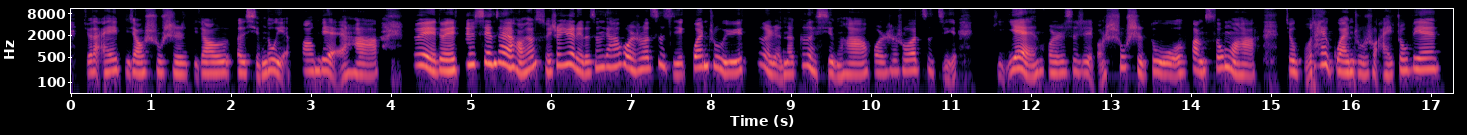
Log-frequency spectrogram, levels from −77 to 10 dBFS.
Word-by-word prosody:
觉 185 Hz, -, -4 dB
得， -, -, +1 dB
诶， 195 Hz, +3 st, 0 dB
比 185 Hz, -5 st, -9 dB
较 175 Hz, -2 st, +2 dB
舒 185 Hz, +1 st, -4 dB
适， 175 Hz, -2 st, -2 dB
比 -, -, -12 dB
较 180 Hz, 0 st, +1 dB
呃， 185 Hz, -, 0 dB
行 170 Hz, -2 st, -2 dB
动 215 Hz, -1 st, +1 dB
也 -, -, -4 dB
方 205 Hz, 0 st, -2 dB
便 210 Hz, -2 st, +1 dB, 0.2 s
哈， 165 Hz, -2 st, 0 dB, 0.4 s
对， 290 Hz, -8 st, +7 dB
对。 210 Hz, +1 st, +6 dB
就 220 Hz, -, -19 dB
是 315 Hz, -, +5 dB
现 325 Hz, +1 st, +4 dB
在 320 Hz, -6 st, +7 dB
好 175 Hz, -8 st, +2 dB
像 245 Hz, +9 st, +1 dB
随 345 Hz, -, -4 dB
着 295 Hz, +10 st, 0 dB
阅 310 Hz, 0 st, +5 dB
历 210 Hz, -8 st, +1 dB
的 180 Hz, -, 0 dB
增 255 Hz, +7 st, -3 dB
加 275 Hz, +2 st, -1 dB
或 265 Hz, -5 st, +3 dB
者 210 Hz, -, -1 dB
说 235 Hz, +3 st, 0 dB
自 275 Hz, +4 st, -4 dB
己 165 Hz, -10 st, -4 dB
关 260 Hz, +2 st, +3 dB
注 260 Hz, -10 st, -2 dB
于 185 Hz, +3 st, +1 dB
个 290 Hz, -, -3 dB
人 165 Hz, -1 st, -3 dB
的 175 Hz, 0 st, -2 dB
个 270 Hz, -, -3 dB
性 175 Hz, -4 st, -3 dB
啊， 170 Hz, +1 st, -1 dB
或 185 Hz, -1 st, -4 dB
者 180 Hz, -, -7 dB
是 200 Hz, 0 st, -8 dB
说 205 Hz, +1 st, -1 dB
自 210 Hz, -2 st, -11 dB
己 -, -, -12 dB, 0.4 s
体 -, -, -16 dB
验， 205 Hz, -6 st, +5 dB
或 190 Hz, -2 st, -4 dB
者 180 Hz, -, -3 dB
是 185 Hz, +1 st, -8 dB
这 180 Hz, -2 st, -4 dB
种 170 Hz, -, -11 dB
舒 255 Hz, +8 st, -5 dB
适 180 Hz, -8 st, -1 dB
度、 175 Hz, -1 st, -1 dB
放 205 Hz, -4 st, 0 dB
松 245 Hz, +4 st, -1 dB
啊， 160 Hz, -2 st, -1 dB, 0.4 s
就 200 Hz, -, -1 dB
不 190 Hz, 0 st, -6 dB
太 315 Hz, +1 st, 0 dB
关 190 Hz, -5 st, +1 dB
注 180 Hz, -3 st, -6 dB
说， 170 Hz, 0 st, -7 dB
哎， 165 Hz, 0 st, -5 dB
周 215 Hz, +5 st, -4 dB
边， 230 Hz, +1 st, +2 dB
195 Hz, 255 characters per minute, -23 LUFS, 180-240 Hz, 0.4 s, 对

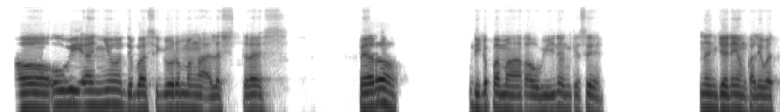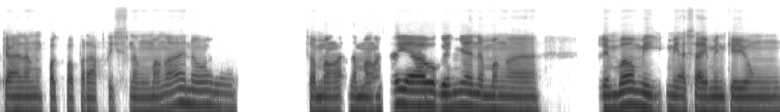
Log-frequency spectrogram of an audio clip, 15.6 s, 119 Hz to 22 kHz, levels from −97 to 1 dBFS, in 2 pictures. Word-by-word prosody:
So 145 Hz, 0 st, +5 dB
uwian 160 Hz, 0 st, +4 dB
niyo 170 Hz, 0 st, +1 dB
'di 140 Hz, -, +1 dB
ba 145 Hz, -, +4 dB
siguro 145 Hz, +1 st, +1 dB
mga 140 Hz, -2 st, 0 dB
3:00, 135 Hz, +2 st, -3 dB, 0.7 s
pero 155 Hz, 0 st, +5 dB, 0.6 s
'di 145 Hz, -2 st, -1 dB
ka 155 Hz, -, 0 dB
pa 145 Hz, -, +4 dB
makakauwi 130 Hz, -1 st, +1 dB
nun 140 Hz, -2 st, -2 dB
kasi, 130 Hz, -3 st, -2 dB, 1.0 s
nandiyan 140 Hz, -1 st, +4 dB
na -, -, +5 dB
'yung 130 Hz, -, -3 dB
kaliwa't-kanang 125 Hz, 0 st, -1 dB
pagpapractice 120 Hz, 0 st, -9 dB
ng 120 Hz, -1 st, -5 dB
mga 135 Hz, +9 st, -3 dB
ano, 165 Hz, -2 st, -3 dB, 1.0 s
sa 125 Hz, -1 st, -5 dB
mga 120 Hz, +1 st, -2 dB
ng 125 Hz, -, -2 dB
mga 120 Hz, +1 st, -3 dB
sayaw 160 Hz, -1 st, +4 dB
ganiyan, 145 Hz, +1 st, +1 dB
ng 135 Hz, -, -1 dB
mga 125 Hz, -1 st, -3 dB, 0.8 s
halimbawa 135 Hz, +5 st, +1 dB
may 140 Hz, -5 st, -1 dB
may 130 Hz, -2 st, -2 dB
assignment 125 Hz, -1 st, -1 dB
kayong 120 Hz, 0 st, -3 dB
135 Hz, 140 wpm, -23 LUFS, 125-150 Hz, 1.0 s, So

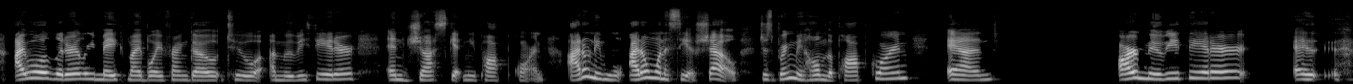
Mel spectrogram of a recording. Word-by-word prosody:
I -, -, +8 dB
will 285 Hz, -1 st, +4 dB
literally 245 Hz, +1 st, +2 dB
make 215 Hz, -1 st, -1 dB
my 210 Hz, -1 st, 0 dB
boyfriend 200 Hz, +1 st, -5 dB
go 195 Hz, 0 st, 0 dB
to 200 Hz, -3 st, -4 dB
a 205 Hz, -, -6 dB
movie 200 Hz, +1 st, -6 dB
theater 235 Hz, +2 st, -1 dB, 0.3 s
and 215 Hz, 0 st, -3 dB
just 200 Hz, +2 st, -3 dB
get -, -, -3 dB
me 205 Hz, 0 st, -11 dB
popcorn. 190 Hz, -2 st, -9 dB, 0.2 s
I -, -, +4 dB
don't 345 Hz, -2 st, +1 dB
even 230 Hz, -7 st, -4 dB
I 220 Hz, 0 st, +8 dB
don't 305 Hz, +2 st, +3 dB
wanna 280 Hz, -5 st, 0 dB
see 220 Hz, 0 st, -4 dB
a -, -, -8 dB
show, 250 Hz, -1 st, +1 dB, 0.2 s
just 225 Hz, -2 st, -8 dB
bring 255 Hz, +5 st, 0 dB
me 240 Hz, -, -2 dB
home 215 Hz, +1 st, -4 dB
the 180 Hz, -, -2 dB
popcorn 260 Hz, +9 st, -3 dB, 0.4 s
and 225 Hz, +1 st, +2 dB, 1.2 s
our 260 Hz, +5 st, +10 dB
movie 265 Hz, -1 st, 0 dB
theater? 295 Hz, +2 st, +1 dB, 0.5 s
Eh, 230 Hz, 0 st, +2 dB
uh, 420 Hz, -, -7 dB
230 Hz, 165 wpm, -23 LUFS, 205-265 Hz, 1.2 s, our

